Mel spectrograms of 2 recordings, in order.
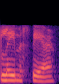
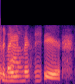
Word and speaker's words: Les Mystères: Is it Les Mystères? Like the mystery? It's Les Mystères. – Okay, Les Mystères.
